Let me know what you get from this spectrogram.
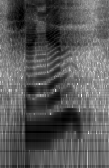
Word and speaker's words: Schengen: Like, so one, the first one was like the Shenzhen visa. How do you say it? – Schengen. – Schengen. Ah, I've been saying it wrong.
